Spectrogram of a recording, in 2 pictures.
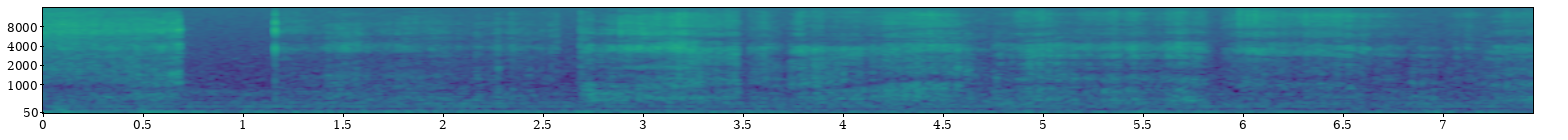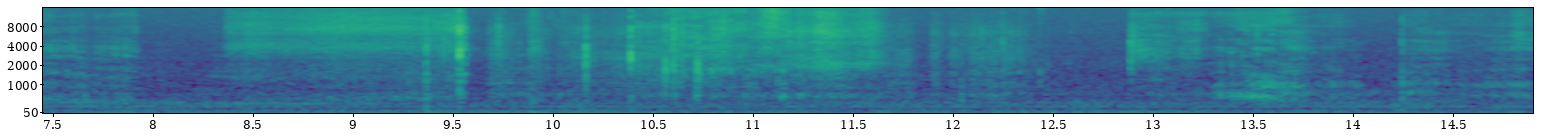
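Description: Long pale manicured nails trace and scratch across both glossy printed paper pages of a large open hardcover art book lying flat on a table. Soft, steady rubbing and bright, raspy scraping continue throughout over a constant low hum, with a few sharper scratches standing out near the middle.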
